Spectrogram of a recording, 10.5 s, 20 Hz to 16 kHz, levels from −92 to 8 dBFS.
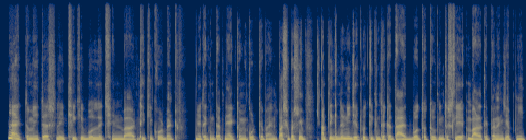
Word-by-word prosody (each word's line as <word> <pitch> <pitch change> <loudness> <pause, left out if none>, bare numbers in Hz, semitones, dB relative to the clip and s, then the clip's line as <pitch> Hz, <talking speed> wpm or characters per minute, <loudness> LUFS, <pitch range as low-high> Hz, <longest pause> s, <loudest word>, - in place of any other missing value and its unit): হ্যাঁ, 310 -3 +6
একদমই। 105 -2 -1
এটা - - 0
আসলে 105 0 -2 0.2
ঠিকই 100 -2 -1
বলেছেন 90 +2 0 0.2
বা, 90 - +2 0.2
ঠিকই - - -2
করবেন। 95 0 +1 0.5
এটা 105 - 0
কিন্তু 100 -2 -1
আপনি 100 - -3
একদমই 100 +2 -1
করতে 100 -1 -2
পারেন। 90 -1 -1
পাশাপাশি 155 +5 +1 0.5
আপনি 125 +4 0
কিন্তু 145 0 +3
নিজের 125 +1 +3
প্রতি 130 -1 0
কিন্তু 120 0 0
একটা 115 - +1
দায়বদ্ধতাও 105 -1 +1
কিন্তু 110 -1 0
আসলে 110 - +1 0.3
বাড়াতে 95 -2 +1
পারেন। 90 0 0
যে - - +1
আপনি 105 +3 -3
105 Hz, 165 wpm, -22 LUFS, 95-115 Hz, 0.5 s, হ্যাঁ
